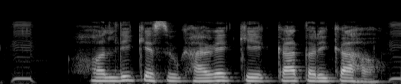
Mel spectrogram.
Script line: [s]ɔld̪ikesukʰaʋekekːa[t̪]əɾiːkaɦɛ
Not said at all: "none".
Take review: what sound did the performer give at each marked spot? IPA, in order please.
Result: h, t̪

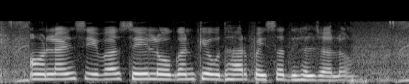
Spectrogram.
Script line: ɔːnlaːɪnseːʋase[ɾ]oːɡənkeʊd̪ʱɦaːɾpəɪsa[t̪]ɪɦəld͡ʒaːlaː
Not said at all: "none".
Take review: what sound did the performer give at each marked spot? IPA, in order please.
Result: l, d̪

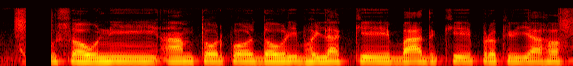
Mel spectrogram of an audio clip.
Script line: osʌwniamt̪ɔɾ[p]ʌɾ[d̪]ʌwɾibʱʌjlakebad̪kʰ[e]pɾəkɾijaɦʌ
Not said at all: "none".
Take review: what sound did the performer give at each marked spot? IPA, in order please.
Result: p, d̪, e

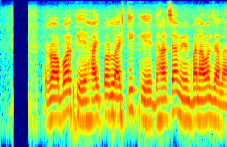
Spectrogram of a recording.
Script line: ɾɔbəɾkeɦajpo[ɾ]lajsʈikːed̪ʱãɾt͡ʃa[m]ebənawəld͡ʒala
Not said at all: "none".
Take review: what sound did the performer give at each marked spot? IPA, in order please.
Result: ɾ, m

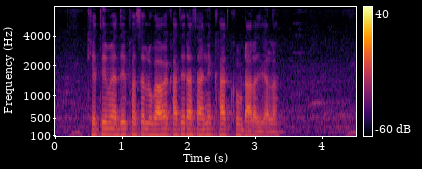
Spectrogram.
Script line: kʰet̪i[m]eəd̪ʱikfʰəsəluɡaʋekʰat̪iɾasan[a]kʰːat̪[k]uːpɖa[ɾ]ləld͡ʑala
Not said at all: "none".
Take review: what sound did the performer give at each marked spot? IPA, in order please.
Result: m, i, kʰ, none

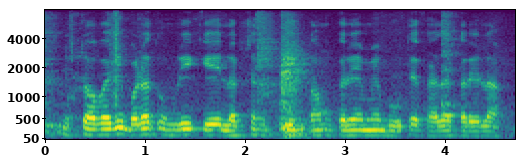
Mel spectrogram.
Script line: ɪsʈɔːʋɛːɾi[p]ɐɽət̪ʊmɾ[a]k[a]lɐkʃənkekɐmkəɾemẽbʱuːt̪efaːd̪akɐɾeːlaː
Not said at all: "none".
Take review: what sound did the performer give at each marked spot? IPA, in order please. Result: b, i, e

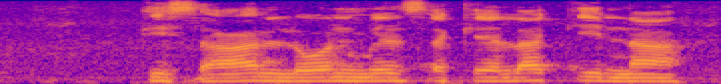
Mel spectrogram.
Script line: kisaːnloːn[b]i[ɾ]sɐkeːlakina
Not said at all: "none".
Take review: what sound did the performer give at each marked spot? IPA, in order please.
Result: m, l

